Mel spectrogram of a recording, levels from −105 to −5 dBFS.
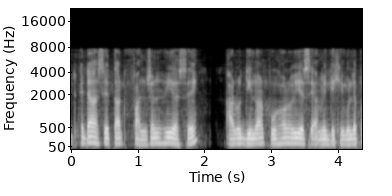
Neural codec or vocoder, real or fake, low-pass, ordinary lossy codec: codec, 16 kHz, 4.8 kbps, FACodec; fake; none; none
